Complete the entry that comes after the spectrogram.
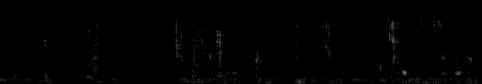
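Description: Faint, wet mouth sounds of a person chewing a mouthful of rice with chicken rendang, with small lip smacks and clicks. The sounds pause briefly about half a second in and pick up again just before two seconds in.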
